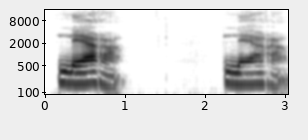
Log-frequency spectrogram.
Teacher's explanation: перша р стоїть або знаходиться перед голосною вона чітко вимовляється друга знаходиться після голосної не вимовляється як е а вокалізується Лера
